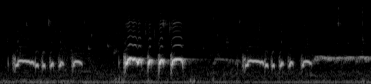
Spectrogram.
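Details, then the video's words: Big-voiced local zebra dove, a lure sound for quick answers: three quick rolling coo phrases in under four seconds, the last trailing into a long sustained note, with a low hum. "Full Suara besar perkutut Cepat respon!! Nyaut..."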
